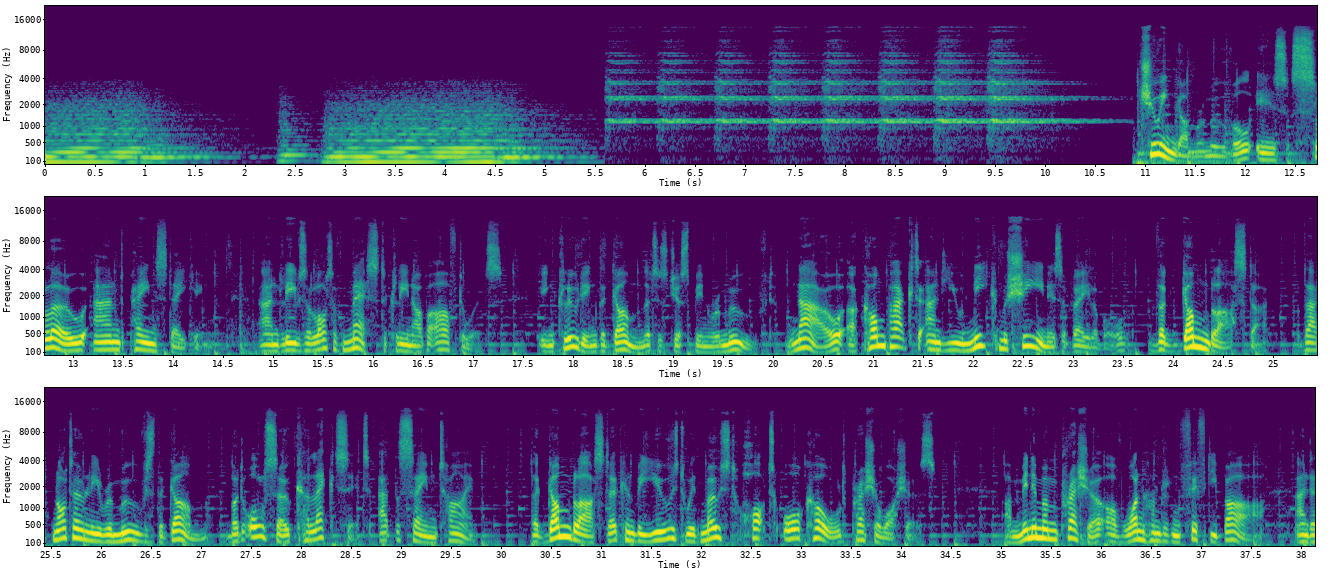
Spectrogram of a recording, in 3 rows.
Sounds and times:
Music: 0.0 - 38.1
Speech: 10.9 - 34.4, 35.0 - 38.1.

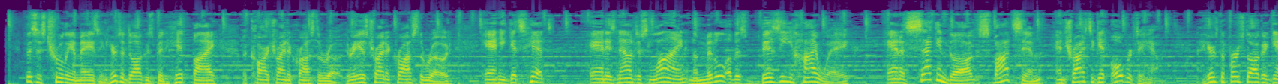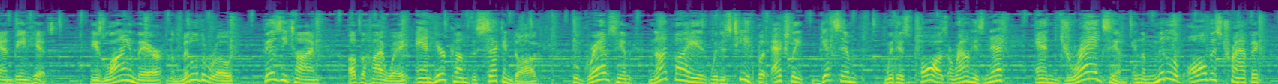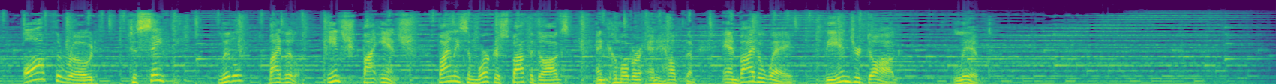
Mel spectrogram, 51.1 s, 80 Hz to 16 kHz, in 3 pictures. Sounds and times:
Music: 0.1 - 51.0
Speech: 0.4 - 36.4, 37.0 - 46.1, 46.8 - 47.3.

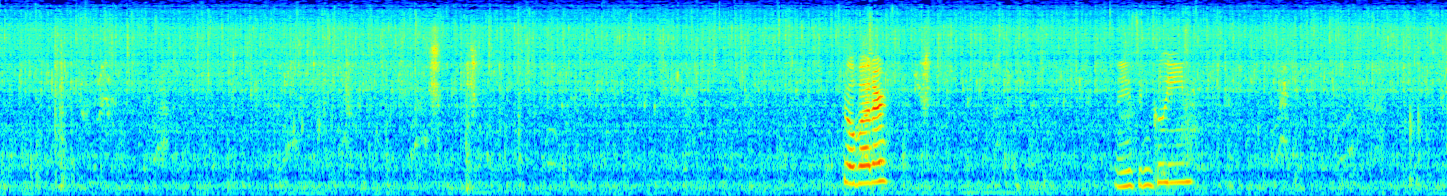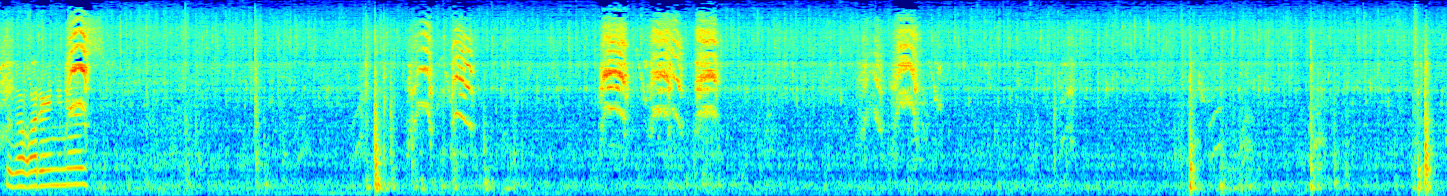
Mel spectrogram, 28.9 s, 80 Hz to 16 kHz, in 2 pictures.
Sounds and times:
Sink (filling or washing): 0.0 - 28.9
Water: 0.0 - 28.9
Water tap, faucet: 0.0 - 28.9.

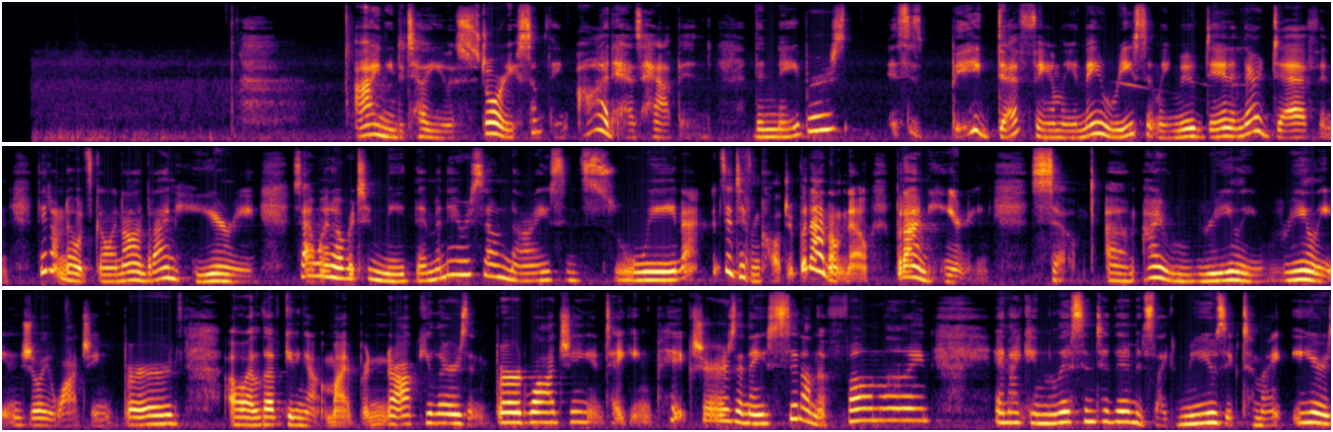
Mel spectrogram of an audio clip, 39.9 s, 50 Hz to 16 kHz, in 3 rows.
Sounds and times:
Speech: 3.4 - 39.8.

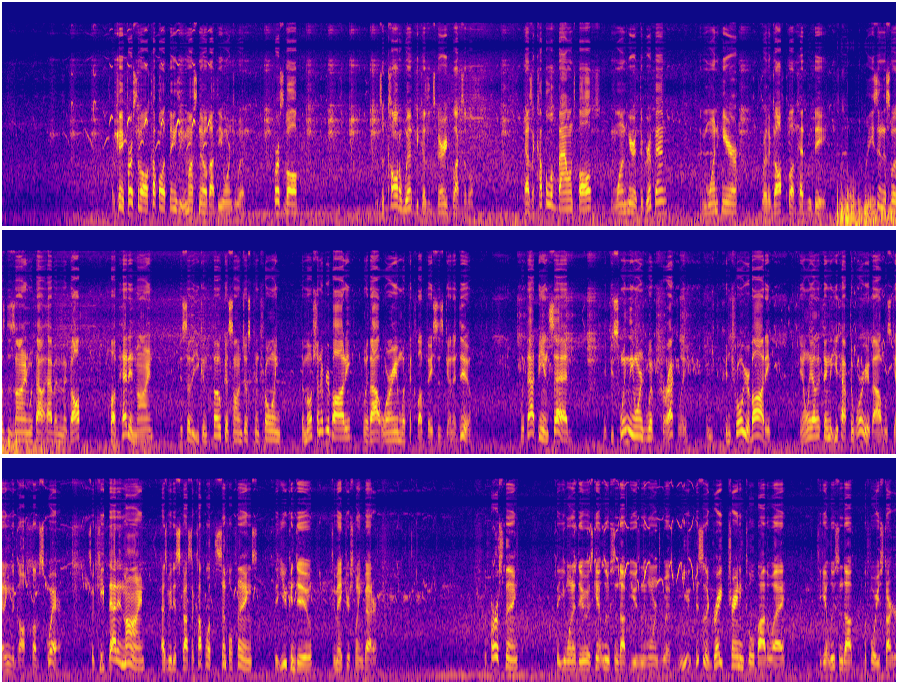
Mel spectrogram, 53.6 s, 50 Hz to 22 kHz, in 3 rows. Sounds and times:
Speech: 2.2 - 6.0, 7.5 - 9.4, 10.4 - 13.3, 13.9 - 16.5, 17.3 - 27.3, 28.2 - 29.3, 29.9 - 43.3, 45.4 - 46.1, 46.8 - 51.4, 52.1 - 53.6.

